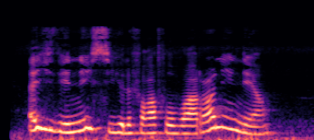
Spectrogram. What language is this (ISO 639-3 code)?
kab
